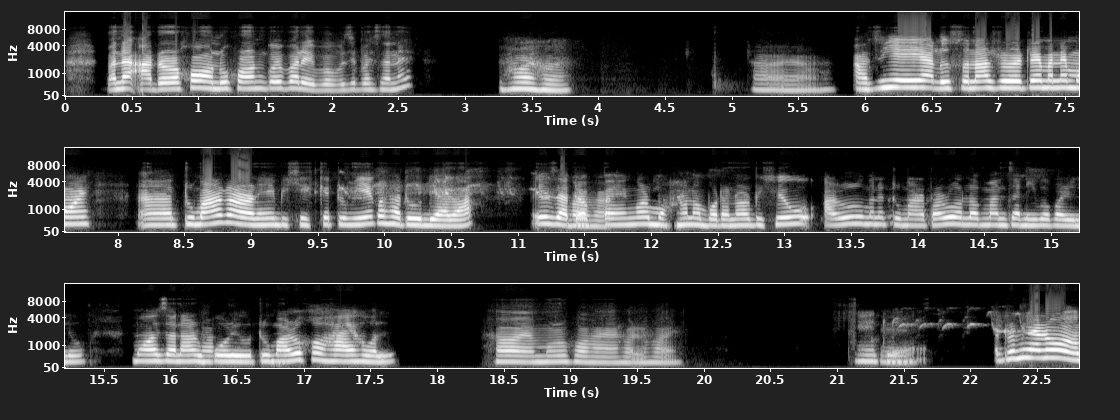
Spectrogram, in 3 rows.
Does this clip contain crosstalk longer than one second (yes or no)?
no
